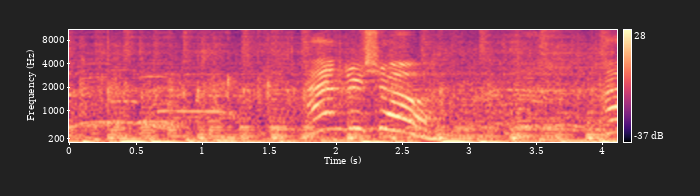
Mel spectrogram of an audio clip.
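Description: Live small-band jazz: a double bass walking steady notes under piano and drum kit, with a sung line that swoops up and down about halfway through.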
